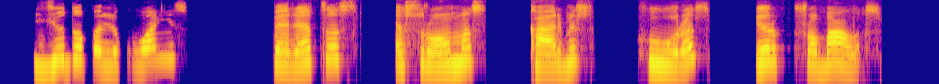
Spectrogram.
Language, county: Lithuanian, Vilnius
